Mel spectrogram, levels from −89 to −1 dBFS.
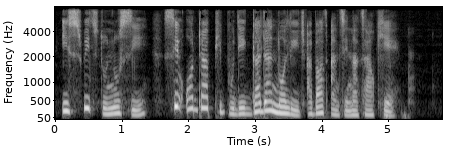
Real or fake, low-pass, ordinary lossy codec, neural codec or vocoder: real; 7.2 kHz; AAC, 48 kbps; none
